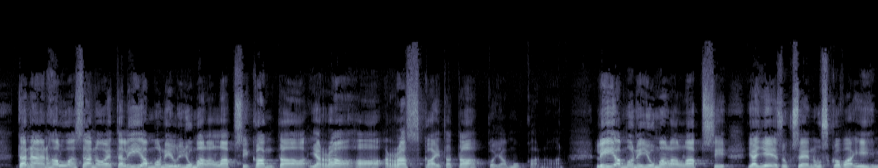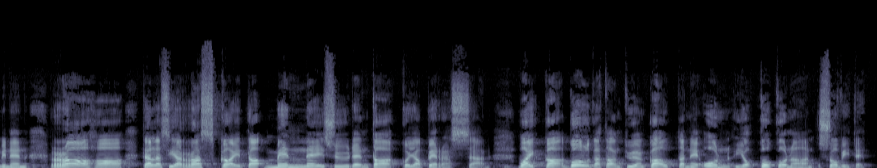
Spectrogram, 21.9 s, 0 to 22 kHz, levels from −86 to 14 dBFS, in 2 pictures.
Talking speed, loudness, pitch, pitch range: 100 wpm, -17 LUFS, 155 Hz, 135-180 Hz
